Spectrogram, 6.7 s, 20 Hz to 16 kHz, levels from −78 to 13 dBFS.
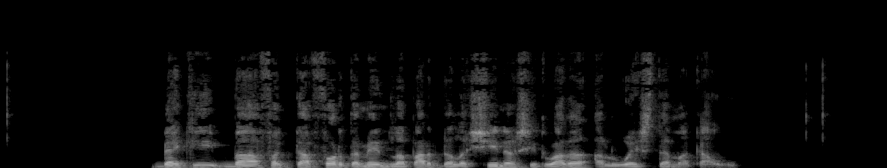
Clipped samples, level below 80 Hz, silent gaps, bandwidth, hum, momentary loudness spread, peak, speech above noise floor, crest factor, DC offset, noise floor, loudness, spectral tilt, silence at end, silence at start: under 0.1%; -66 dBFS; none; 11.5 kHz; none; 8 LU; -10 dBFS; 36 dB; 18 dB; under 0.1%; -62 dBFS; -26 LUFS; -5 dB/octave; 1.15 s; 1.15 s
